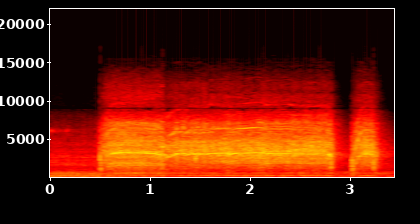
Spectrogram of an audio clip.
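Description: Power drill with a sharp bit boring a hole during a Dana 80 axle install. A loud, steady high whine runs for over two seconds, then comes a short second burst.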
